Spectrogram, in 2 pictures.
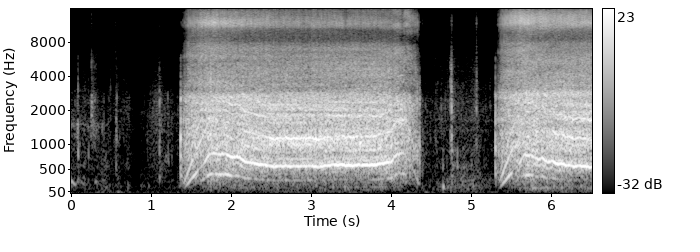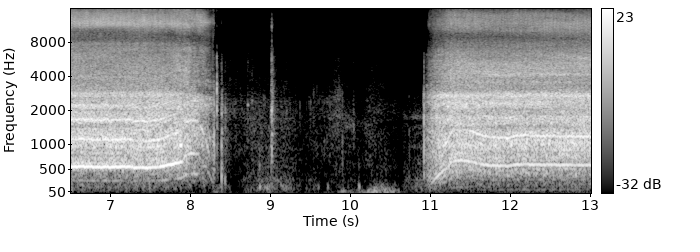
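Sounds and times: chainsaw whining cutting wood: 0:01.4 - 0:04.4, 0:05.3 - 0:08.4, 0:10.9 - 0:13.0.

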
